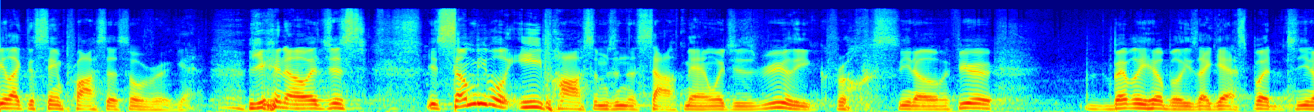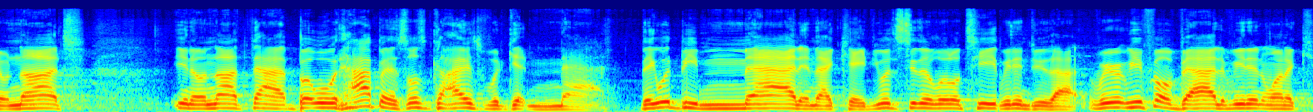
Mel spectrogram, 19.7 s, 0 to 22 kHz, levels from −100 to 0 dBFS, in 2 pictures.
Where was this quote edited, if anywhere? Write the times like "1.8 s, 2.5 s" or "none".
17.3 s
